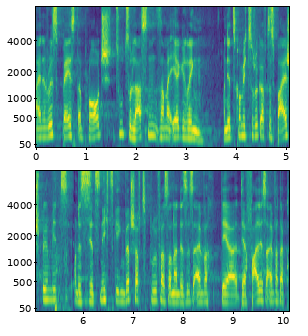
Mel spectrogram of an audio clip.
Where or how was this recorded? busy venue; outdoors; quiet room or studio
busy venue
